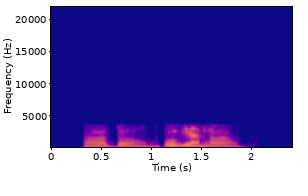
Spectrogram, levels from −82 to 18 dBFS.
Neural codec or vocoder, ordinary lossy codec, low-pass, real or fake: none; none; 3.6 kHz; real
